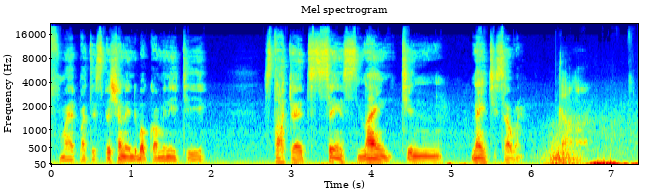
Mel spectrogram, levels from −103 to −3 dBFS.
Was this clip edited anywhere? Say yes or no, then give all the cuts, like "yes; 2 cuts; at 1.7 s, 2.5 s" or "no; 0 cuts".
yes; 1 cut; at 6.3 s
